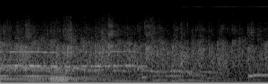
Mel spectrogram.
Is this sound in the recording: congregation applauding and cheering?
yes

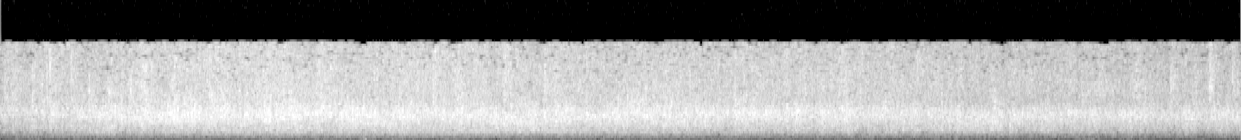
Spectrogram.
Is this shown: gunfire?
no

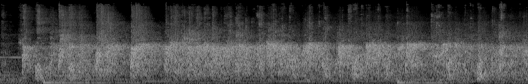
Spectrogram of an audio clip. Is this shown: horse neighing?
no

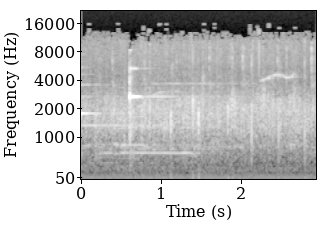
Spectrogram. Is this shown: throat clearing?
no

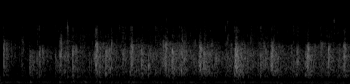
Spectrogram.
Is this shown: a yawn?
no

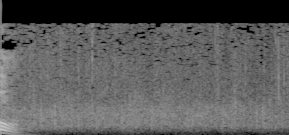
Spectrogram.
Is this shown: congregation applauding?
yes

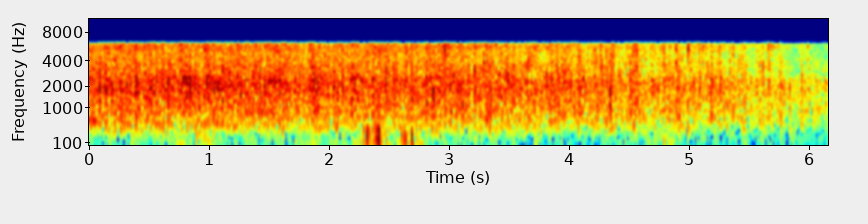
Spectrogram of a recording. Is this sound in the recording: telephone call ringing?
no

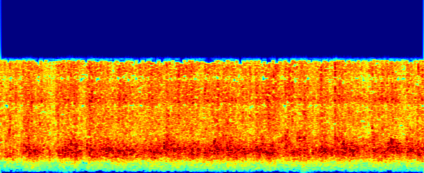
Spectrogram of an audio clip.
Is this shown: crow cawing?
no

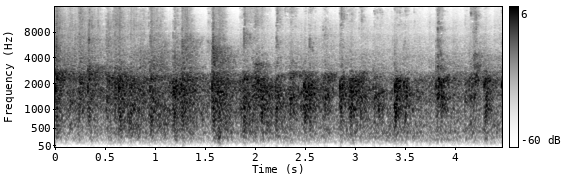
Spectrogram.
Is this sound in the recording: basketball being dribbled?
no

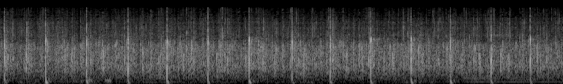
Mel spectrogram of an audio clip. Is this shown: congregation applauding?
yes

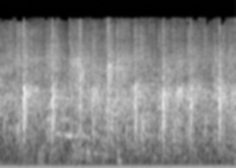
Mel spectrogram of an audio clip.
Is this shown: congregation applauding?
yes

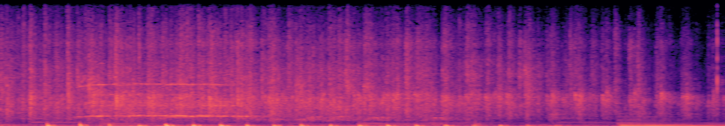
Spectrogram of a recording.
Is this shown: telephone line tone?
no

